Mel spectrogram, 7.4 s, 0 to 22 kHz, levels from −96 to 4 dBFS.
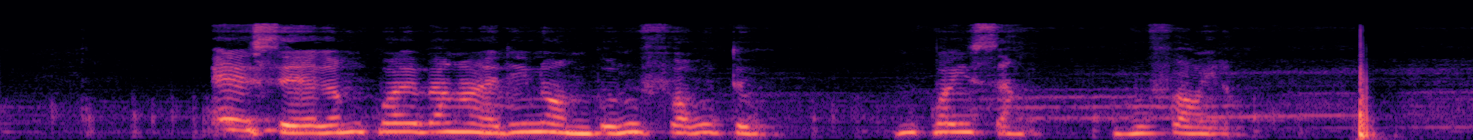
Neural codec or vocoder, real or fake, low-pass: vocoder, 44.1 kHz, 128 mel bands, Pupu-Vocoder; fake; 10.8 kHz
